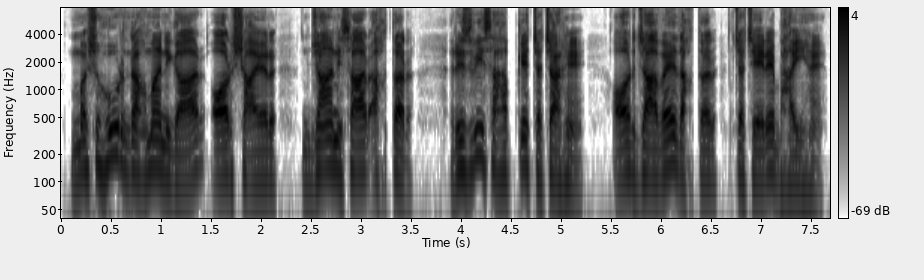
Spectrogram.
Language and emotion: Urdu, neutral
